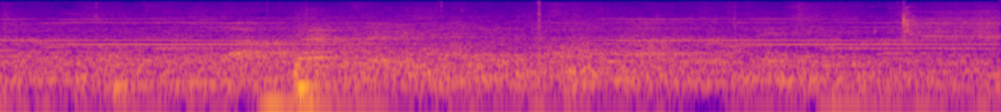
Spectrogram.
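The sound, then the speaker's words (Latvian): A steady electric bell rings continuously for several seconds in a parliamentary chamber before a vote on a bill, a sustained buzzing tone with even loudness and faint background murmur beneath it. “Jā, paldies, lūdzu zvanu.”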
